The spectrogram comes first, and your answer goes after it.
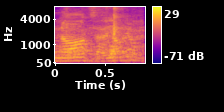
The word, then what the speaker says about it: Nantes: Nantes.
